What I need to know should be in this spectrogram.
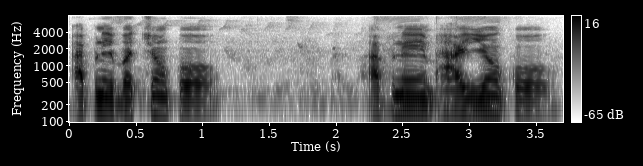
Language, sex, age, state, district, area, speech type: Urdu, male, 60+, Bihar, Khagaria, rural, spontaneous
